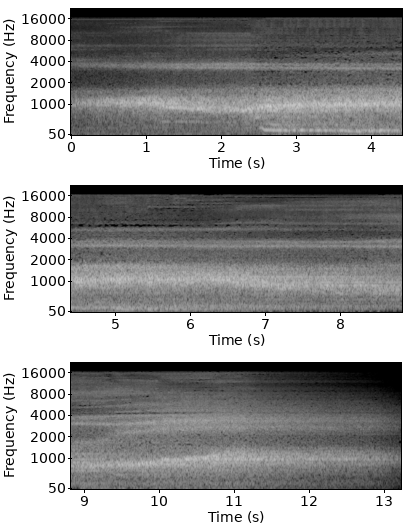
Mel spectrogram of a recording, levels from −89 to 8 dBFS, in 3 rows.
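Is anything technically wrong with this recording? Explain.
Yes, there is a call bitrate drop from 2.41 s to 7.25 s. The call's bandwidth estimate collapsed and the encoder was forced to spend far fewer bits, which fits a fall from around 128 kbps to about 19 kbps, bottoming out for roughly 2.5 s. The audio turns coarse, watery and muffled until it recovers. On a spectrogram the upper frequencies abruptly vanish across that span, leaving a flat ceiling, while the waveform envelope changes little.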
